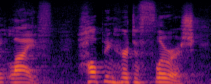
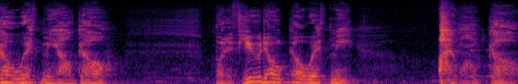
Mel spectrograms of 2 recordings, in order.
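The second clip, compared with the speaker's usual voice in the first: grand, low, dramatic movie-hero delivery; 4 semitones lower than usual. Retelling a man's words before going into battle, movie-style: mock-dramatic movie delivery. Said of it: "i'm going to say it more like a dramatic like you'd see in a movie".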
